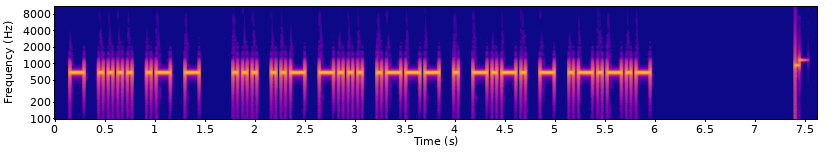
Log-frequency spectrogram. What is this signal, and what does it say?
Morse code, heard as a keyed tone, about 25 wpm, 700 Hz. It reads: THAT SUBJECT.
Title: Sentences from Top 1600 Words 25wpm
